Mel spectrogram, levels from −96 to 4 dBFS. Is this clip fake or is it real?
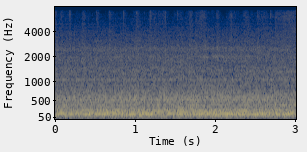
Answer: fake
